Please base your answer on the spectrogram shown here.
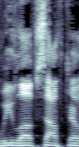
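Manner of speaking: ordinary talk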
